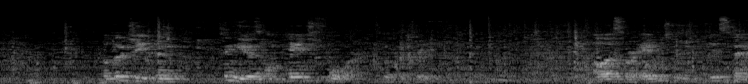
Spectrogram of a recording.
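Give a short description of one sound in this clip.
A man speaks aloud at a distance in a room with some echo, reading out in a steady voice.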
